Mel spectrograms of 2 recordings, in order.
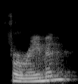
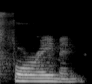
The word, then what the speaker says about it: foramen: hole is a um foramen it's pronounced foramen for amen heads up plural of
